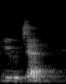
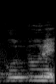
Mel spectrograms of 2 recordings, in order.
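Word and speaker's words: future: तो क्या पढ़ेंगे चल, इसको क्या पढ़ते हैं फ्यूचर। कितने बच्चे नहीं समझ में आते तो इसको क्या पढ़ देते हैं फुटूरे, क्या पढ़ देते हैं फुटूरे, इसको क्या पढ़ते हैं नटूरे।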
